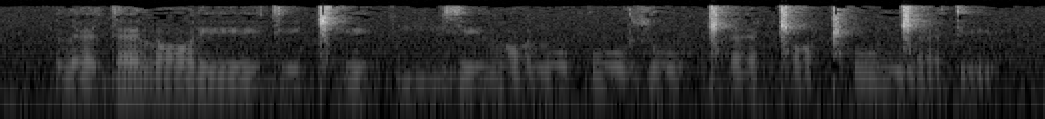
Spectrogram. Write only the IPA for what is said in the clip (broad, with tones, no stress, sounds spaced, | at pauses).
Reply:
l æ˨ d æ˦ l ɒ˦ ɾ eː˦˨ d e˨ ǁʰ e˦ k iː˦ z e˦ l ɒ˨ l o˨ k oː˨ z oː˨ ǁʰ æ˦ ǁ ɒ˨ ǁʰ o˦ ŋ͡ǁ æ˨ t e˨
